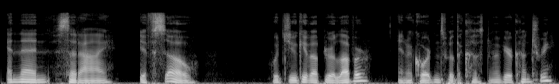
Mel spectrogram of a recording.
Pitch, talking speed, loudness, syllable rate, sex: 105 Hz, 215 wpm, -18 LUFS, 6.1 syllables/s, male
